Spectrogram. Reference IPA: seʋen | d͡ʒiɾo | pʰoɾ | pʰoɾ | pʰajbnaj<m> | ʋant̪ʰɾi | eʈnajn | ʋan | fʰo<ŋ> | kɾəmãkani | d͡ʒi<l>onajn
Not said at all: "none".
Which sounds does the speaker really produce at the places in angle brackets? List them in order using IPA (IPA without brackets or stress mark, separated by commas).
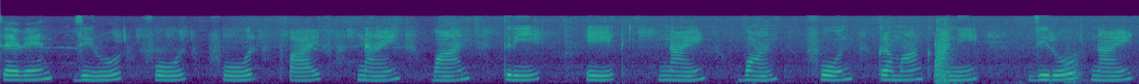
n, n, ɾ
